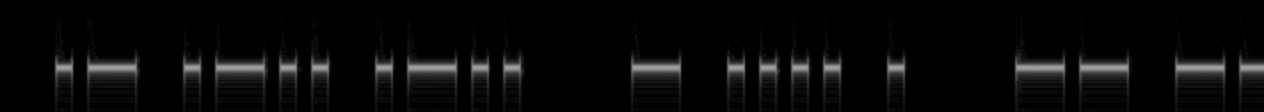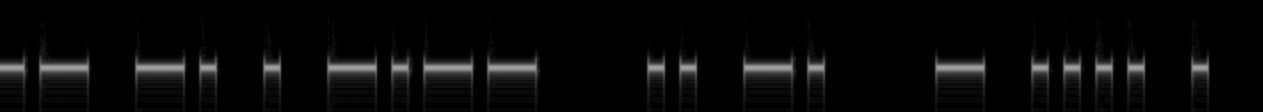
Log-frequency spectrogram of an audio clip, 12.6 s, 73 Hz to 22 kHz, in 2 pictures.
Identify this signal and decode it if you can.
Morse code, heard as a keyed tone, about 15 wpm, 700 Hz. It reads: ALL THE MONEY IN THE
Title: Sentences from Top 1000 Words - Review Part 6 - 15wpm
